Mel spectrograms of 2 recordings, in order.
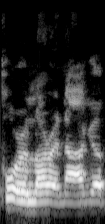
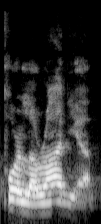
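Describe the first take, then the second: First: The name ends with a hard 'naga' sound. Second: The name ends with a soft 'nha' sound. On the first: This is how many people say it. The speaker calls it wrong. "people pronounce it" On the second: This is the actual pronunciation. The speaker calls it right. "but it's actually"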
